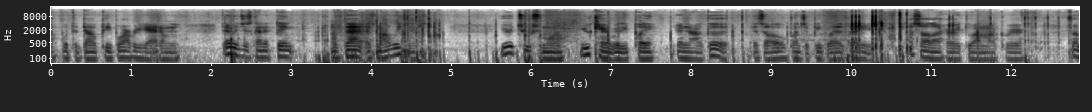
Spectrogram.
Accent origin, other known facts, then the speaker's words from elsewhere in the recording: Buffalo, New York, United States; growing up in Buffalo, New York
